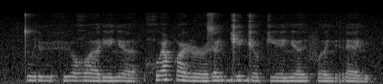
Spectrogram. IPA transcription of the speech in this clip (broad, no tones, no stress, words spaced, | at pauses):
tʷiɾyː hyːʊ̯ʁʷɜːɾʲelʲɜ | χʷe qʷeːɭə˞zœlʲ ɡʲeɡʲɜʊ̯ kʲeːlʲɜɪ̯fəːlʲ rɛlʲ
